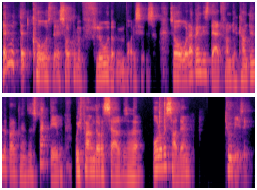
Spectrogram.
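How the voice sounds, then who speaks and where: A middle-aged man with an Italian accent, presenting a live software webinar with frequent fillers and restarts. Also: mid-range voice, expressive, moderate pace. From Italy. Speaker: software architect, webinar speaker.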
